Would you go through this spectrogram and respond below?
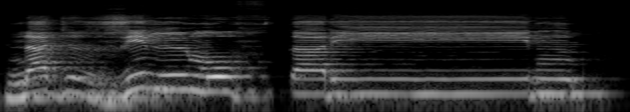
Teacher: جب زا کو ادا کریں گے تو سیٹی کی مثل آواز پیدا ہوگی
